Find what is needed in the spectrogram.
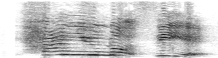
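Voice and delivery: slow, high-pitched cry of disbelief; escalating exasperation. Acted. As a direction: push the question high and slow. Pleading with Amber, repeated more intensely.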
